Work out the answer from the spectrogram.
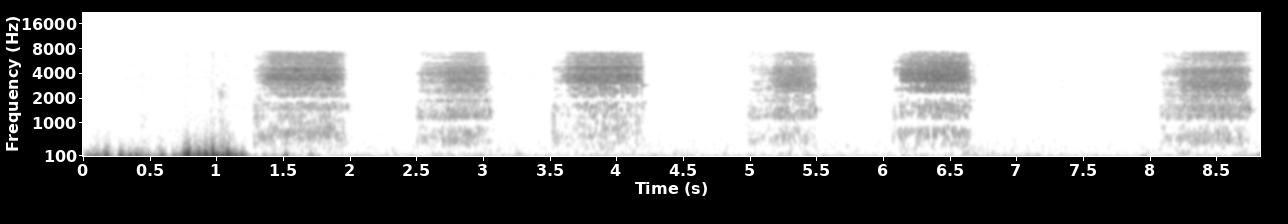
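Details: Nighttime barn owls on 25 May 2023 at 01:51. A loud low thud opens, then six evenly spaced, breathy hissing screeches, each roughly half a second long, come about every 1.2 seconds in otherwise quiet surroundings.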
